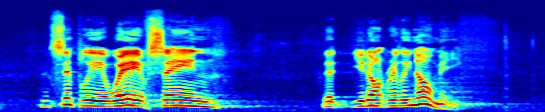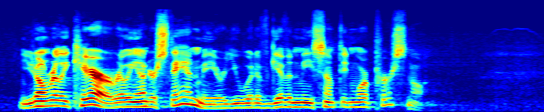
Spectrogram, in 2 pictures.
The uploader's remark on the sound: Message delivered during the 8PM Christmas Eve Service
